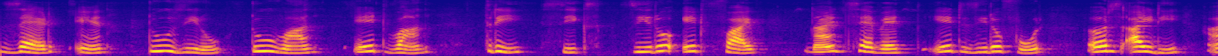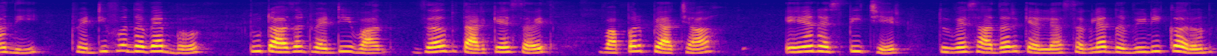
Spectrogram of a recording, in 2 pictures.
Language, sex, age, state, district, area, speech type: Goan Konkani, female, 18-30, Goa, Salcete, rural, read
